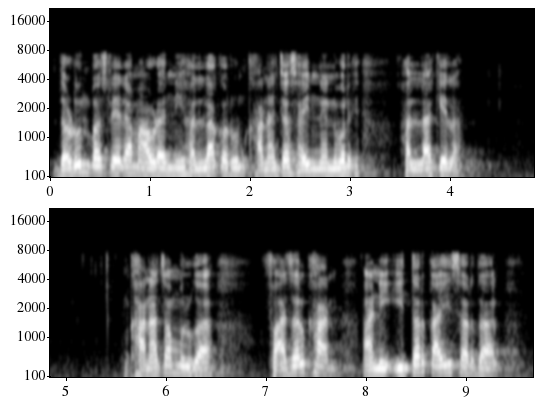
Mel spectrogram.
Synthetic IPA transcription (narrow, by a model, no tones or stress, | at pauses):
d̪əɽuːnbəsleljamaʋɽanːiːɦəlːakəɾuːnkʰanat͡ɕjasajnjanʋəɾ | həlːakela̰ | kʰanat͡samulɡa | fad͡zəlkʰana̰ɽ̃iʔit̪əɾkaɦiːsəɾd̪al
